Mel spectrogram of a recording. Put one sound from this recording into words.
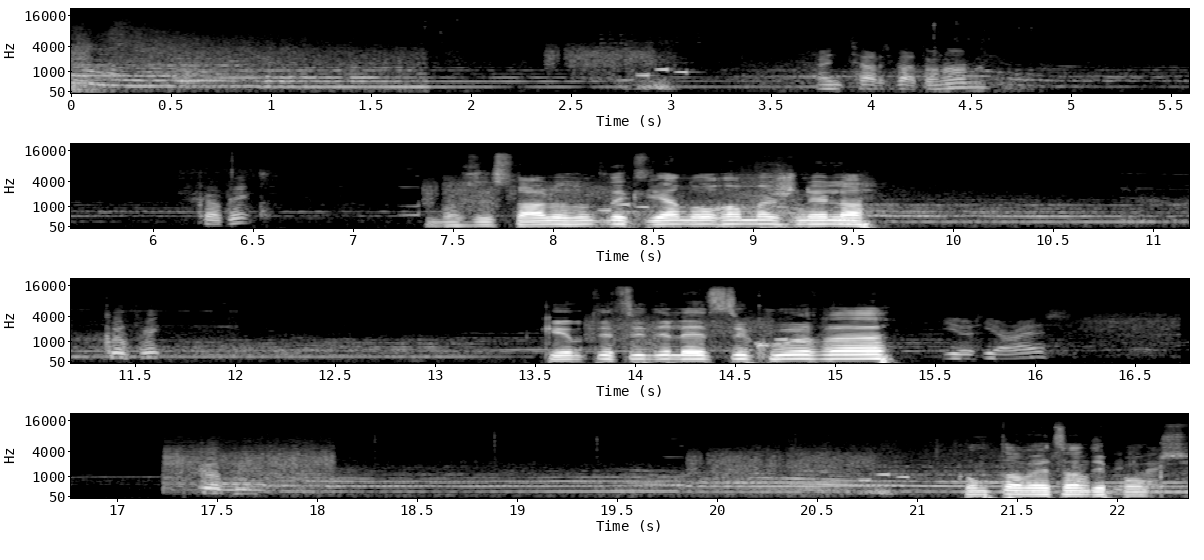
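Racing car engines whine as the cars speed along.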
